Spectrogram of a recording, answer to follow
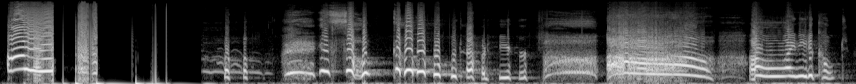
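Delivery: high, whimpering little sprout freezing; shivering sprout. Pretend. Teacher voicing the freezing sprout for kids, high and whiny. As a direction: wail as a cold little plant.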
